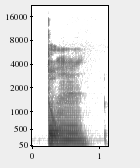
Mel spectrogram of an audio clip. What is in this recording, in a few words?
"dung1", chaoyang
